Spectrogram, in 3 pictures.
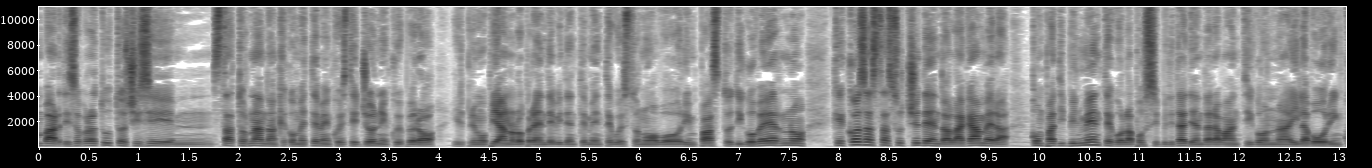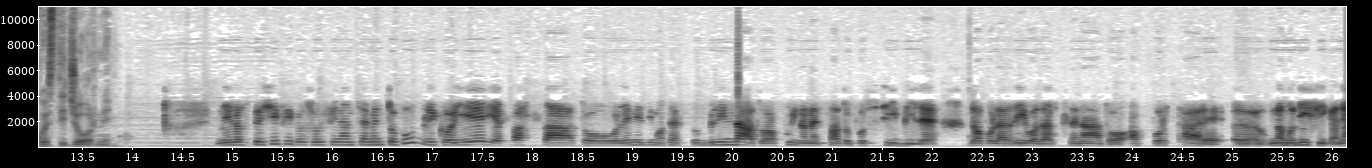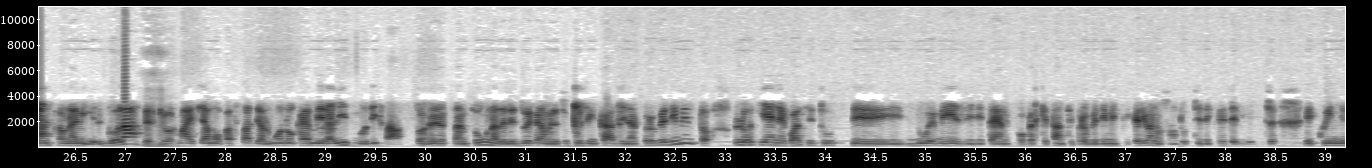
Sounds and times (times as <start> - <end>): Music: 0.0 - 39.2
Speech: 14.9 - 39.2.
